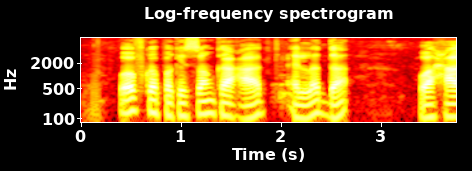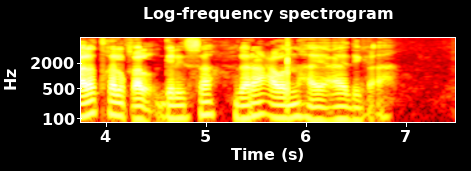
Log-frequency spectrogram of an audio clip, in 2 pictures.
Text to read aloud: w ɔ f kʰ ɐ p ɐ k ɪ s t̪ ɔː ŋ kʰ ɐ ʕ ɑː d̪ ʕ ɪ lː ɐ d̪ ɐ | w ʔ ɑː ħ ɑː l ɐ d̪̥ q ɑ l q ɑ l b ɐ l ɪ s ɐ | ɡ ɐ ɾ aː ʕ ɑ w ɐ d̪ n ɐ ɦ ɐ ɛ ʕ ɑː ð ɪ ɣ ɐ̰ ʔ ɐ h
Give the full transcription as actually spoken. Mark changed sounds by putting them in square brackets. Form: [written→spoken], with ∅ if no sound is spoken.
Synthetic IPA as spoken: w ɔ f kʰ ɐ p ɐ k ɪ s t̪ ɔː ŋ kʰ ɐ ʕ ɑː d̪ ʕ ɪ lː ɐ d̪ ɐ | w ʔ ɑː ħ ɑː l ɐ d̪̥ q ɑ l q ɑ l [b→ɡ] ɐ l ɪ s ɐ | ɡ ɐ ɾ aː ʕ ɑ w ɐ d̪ n ɐ ɦ ɐ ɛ ʕ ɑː ð ɪ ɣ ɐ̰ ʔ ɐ h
